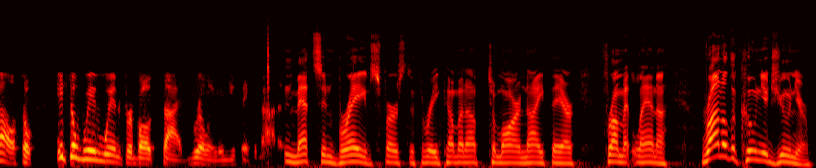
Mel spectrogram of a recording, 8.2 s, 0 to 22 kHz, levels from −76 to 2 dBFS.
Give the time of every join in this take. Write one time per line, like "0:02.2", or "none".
0:02.9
